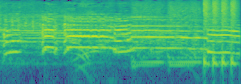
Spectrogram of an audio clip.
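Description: A rooster crowing sample in a soca track, heard over a held synth tone while the drums and bass drop out.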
